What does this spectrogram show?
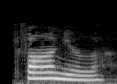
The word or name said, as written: faunula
